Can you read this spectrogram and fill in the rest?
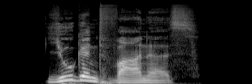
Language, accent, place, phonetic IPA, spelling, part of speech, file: German, Germany, Berlin, [ˈjuːɡn̩tˌvaːnəs], Jugendwahnes, noun, De-Jugendwahnes.ogg
- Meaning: genitive of Jugendwahn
